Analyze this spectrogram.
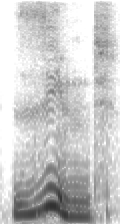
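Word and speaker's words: sind: যেহেতু এখানে এস আছে এস কে আমরা জার্মানি কি বলি জেড এর মত উচ্চারণ করি আর জেড কে আমরা এস এর মত উচ্চারণ করি তাহলে আমরা কি বলবো ভিয়া জিন্ড জ এর মত উচ্চারণ করবো ভিয়া জিন্ড ইয়া জাইট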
